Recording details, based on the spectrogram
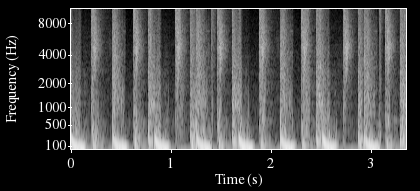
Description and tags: duppyHouse04 143bpm
Funky bouncy house/dance beat with overlaid squelchy crunchy drums.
